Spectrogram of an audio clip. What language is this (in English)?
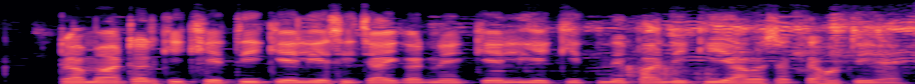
Magahi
